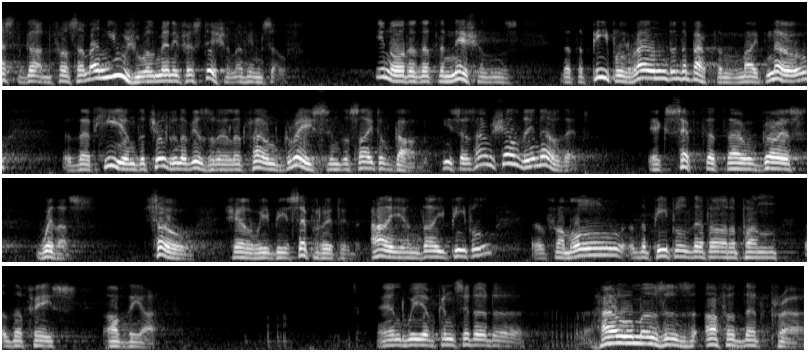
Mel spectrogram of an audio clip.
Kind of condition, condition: setting, large echoing room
